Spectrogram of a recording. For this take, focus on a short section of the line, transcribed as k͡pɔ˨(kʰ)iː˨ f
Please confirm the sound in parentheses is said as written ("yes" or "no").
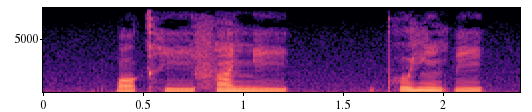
yes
